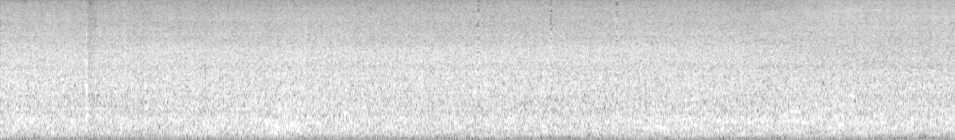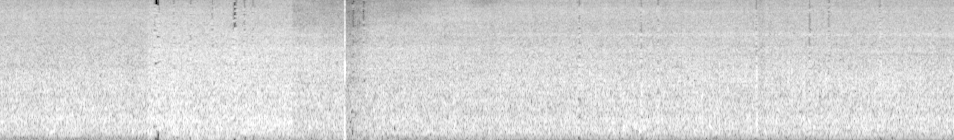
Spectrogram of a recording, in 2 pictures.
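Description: Steady rushing of water, with a louder stretch about eleven seconds in and a single sharp click a couple of seconds later.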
